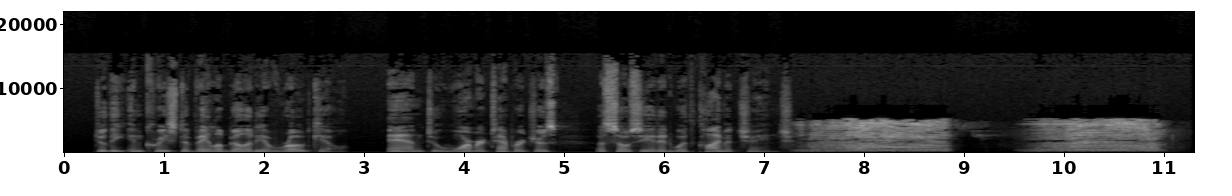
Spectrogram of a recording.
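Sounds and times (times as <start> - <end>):
speech: 0.4 - 7.5
black vulture hissing: 7.3 - 9.0, 9.6 - 11.2.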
